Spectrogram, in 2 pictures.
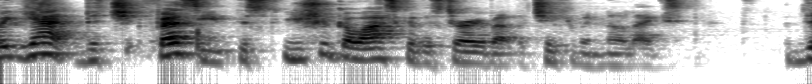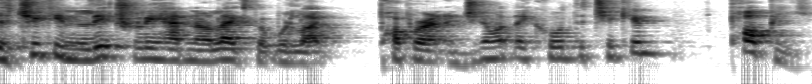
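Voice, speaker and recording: A man talks at a very fast pace. His high voice has lively intonation. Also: big swings in loudness. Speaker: podcast host. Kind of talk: casual banter podcast chat. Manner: bantering, teasing.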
